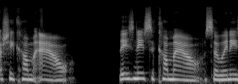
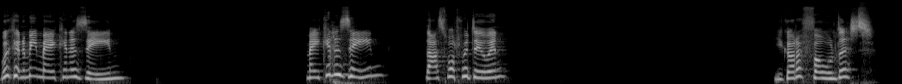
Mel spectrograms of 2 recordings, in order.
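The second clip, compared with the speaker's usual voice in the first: poor put-on Scouse accent, pitched up; 6 semitones higher than usual. Addressing a group that includes Scouse listeners, in a bad Scouse accent. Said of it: "doing a Scouse accent".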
